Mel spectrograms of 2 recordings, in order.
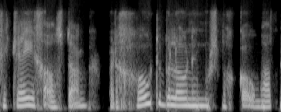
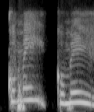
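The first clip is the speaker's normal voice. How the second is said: high, urging bird call; 8 semitones higher than usual. A narrator's reading. Gull urging the krullevaar to follow, calling high. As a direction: call out to coax him along. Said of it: "riep Karel".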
